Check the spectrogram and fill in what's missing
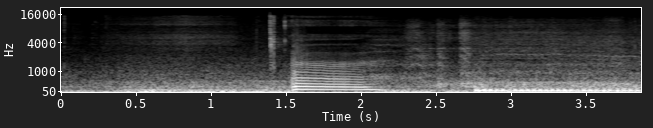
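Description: A 1994 Honda ST1100 motorcycle engine rumbles at idle, briefly under a voice, then steps up to a louder, deeper throb near the end.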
